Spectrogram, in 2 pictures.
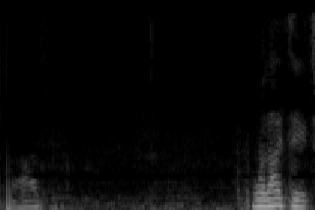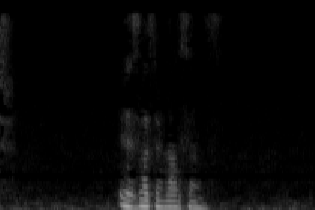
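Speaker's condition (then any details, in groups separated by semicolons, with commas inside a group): Parkinson's disease; others offer remedies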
